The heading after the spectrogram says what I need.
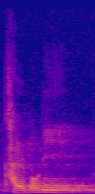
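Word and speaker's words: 갈보리: 라고 불렀던 것입니다 09 달을 라틴어 식 의 발음으로 하면 갈고리 라고 한다고 합니다 골고다 언덕 칼로리 언덕 이라고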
